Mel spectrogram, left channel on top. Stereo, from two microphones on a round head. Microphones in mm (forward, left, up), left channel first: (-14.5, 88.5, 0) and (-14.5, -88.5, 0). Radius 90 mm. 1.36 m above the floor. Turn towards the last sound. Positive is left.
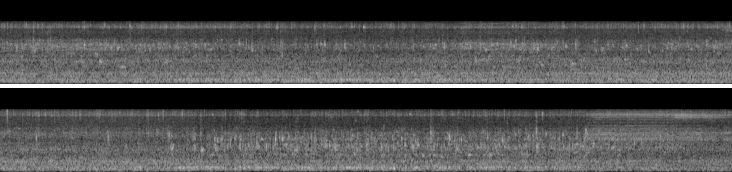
No sound to turn to.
